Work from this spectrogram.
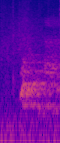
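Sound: sneeze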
